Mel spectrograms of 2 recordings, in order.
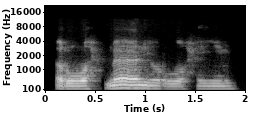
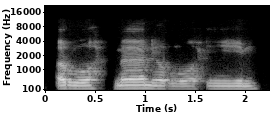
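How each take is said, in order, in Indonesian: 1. Bunyi h lemah berdesah dan samar. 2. Bunyi h lemah berdesah dan samar.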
